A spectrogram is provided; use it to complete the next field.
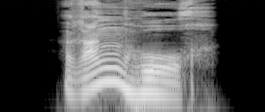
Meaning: high-ranking
- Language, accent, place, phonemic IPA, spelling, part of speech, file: German, Germany, Berlin, /ˈʁaŋhoːx/, ranghoch, adjective, De-ranghoch.ogg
